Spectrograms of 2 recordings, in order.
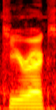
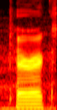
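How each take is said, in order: First: The first syllable sounds like the letter T. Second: The first syllable sounds like 'terr'. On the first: "Some people pronounce it T-Rex" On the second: "some people pron pronounce it Terex"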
